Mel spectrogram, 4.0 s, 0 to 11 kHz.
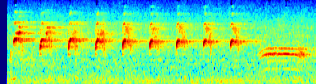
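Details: Two captive bald eagles at a Nagoya zoo call back and forth, one perched above the other and preening, on 9 July 2021: a thin, high chittering series of nine piping notes, about three per second, ending in a lower, drawn-out whistle.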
